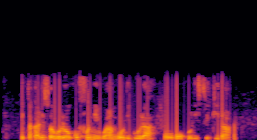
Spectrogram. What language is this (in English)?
Ganda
